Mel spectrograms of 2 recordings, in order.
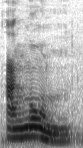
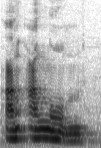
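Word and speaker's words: องุ่น: So the word is Angon, and we have a tone mark as well. So the tone of the second syllable, the initial consonant is low class, and the tone mark is the first tone mark, and a combination of a low class initial consonant and the first tone mark is a falling tone. So Angon. And as I've said many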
